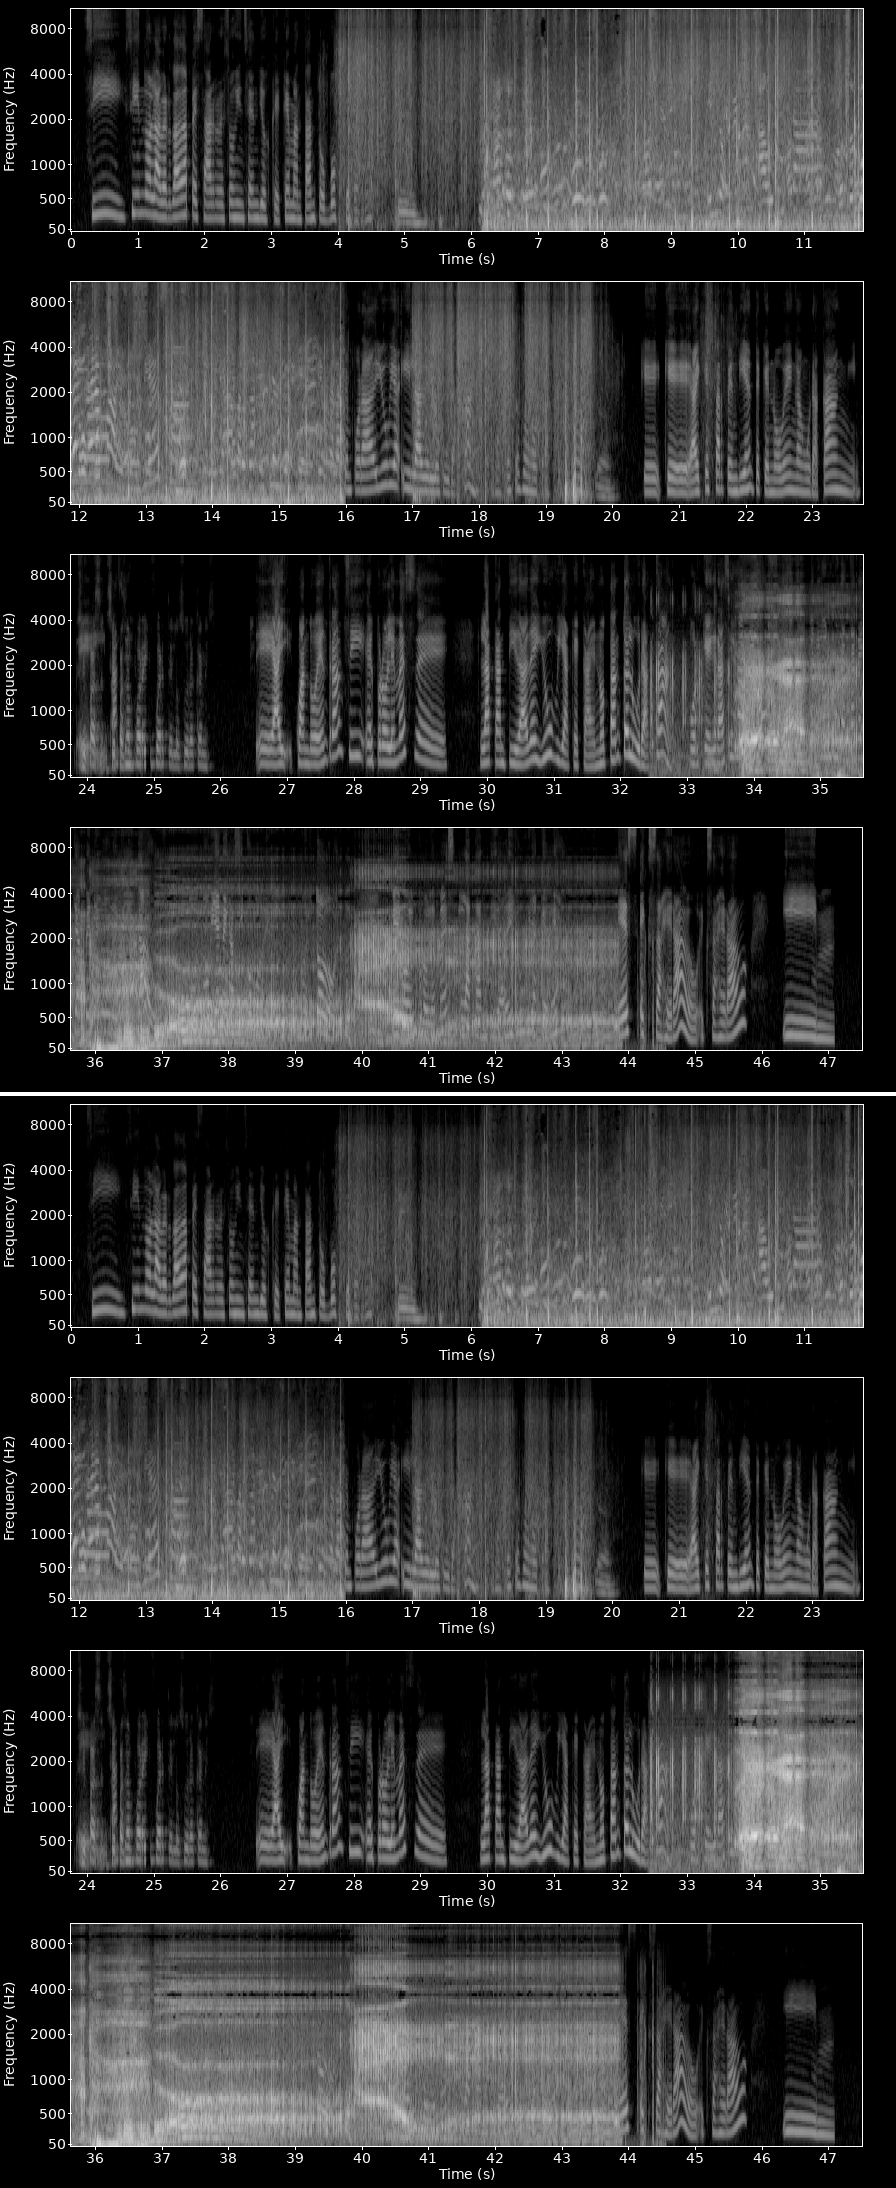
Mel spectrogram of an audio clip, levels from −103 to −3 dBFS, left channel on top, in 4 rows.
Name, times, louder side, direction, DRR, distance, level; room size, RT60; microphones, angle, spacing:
voice 1, 0.3-4.5 6.4-6.6 9.5-19.7 20.5-24.7 26.5-29.4 29.9-40.1 40.5-43.2 43.8-45.8 46.3-47.1, left 3 dB, 55° left, 4.6 m, -49 dB
Crumpling crinkling, 3.8-6.3 8.3-11.8 13.3-15.6 16.0-16.1 17.0-19.9 21.3-21.8, left 4 dB, 80° left, 5.7 m, -50 dB
voice 2, 4.8-5.4 6.1-8.8 19.7-20.0 23.9-25.8 33.3-33.5 40.0-40.4, equal, 5° left, 6.5 m, -54 dB
sound 1, 6.1-16.0, left 3 dB, 30° left, 0.7 m, -40 dB
sound 2, 32.5-43.9 44.4-44.5, right 7 dB, 60° right, 0.3 m, -32 dB
head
